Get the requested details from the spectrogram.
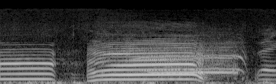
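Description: Several Shetland cows from a herd of 26 moo in a pasture field, three long, deep calls in a row, the middle one the longest and loudest, each a rich harmonic drone, with faint outdoor background between them.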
